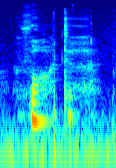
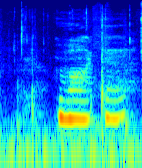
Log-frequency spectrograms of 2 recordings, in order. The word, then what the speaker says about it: water: water that it's pronounced water water so remember like W is a V sound water and of course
